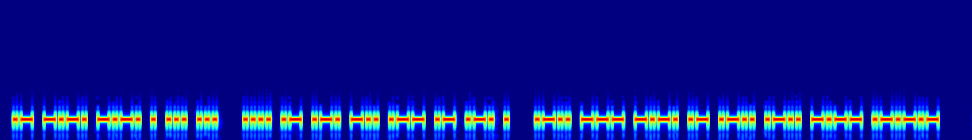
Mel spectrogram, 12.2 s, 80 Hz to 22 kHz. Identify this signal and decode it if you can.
Morse code, heard as a keyed tone, about 25 wpm, 600 Hz. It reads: ACCESS HARDWARE LOCALLY.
